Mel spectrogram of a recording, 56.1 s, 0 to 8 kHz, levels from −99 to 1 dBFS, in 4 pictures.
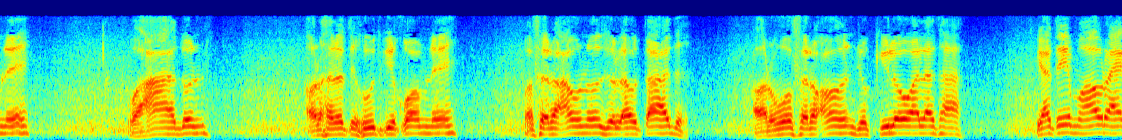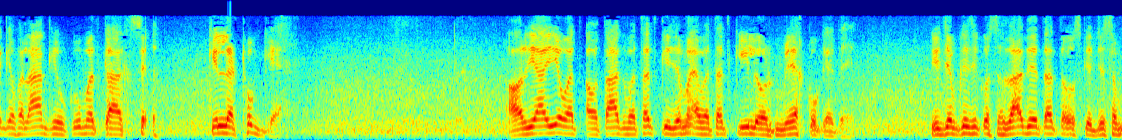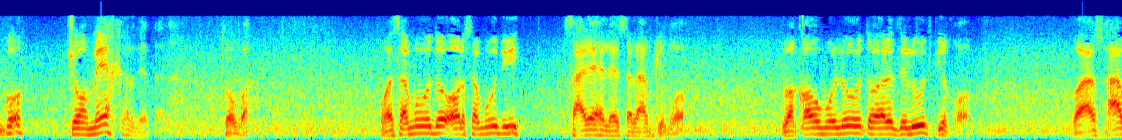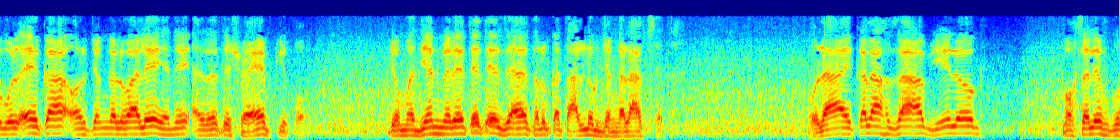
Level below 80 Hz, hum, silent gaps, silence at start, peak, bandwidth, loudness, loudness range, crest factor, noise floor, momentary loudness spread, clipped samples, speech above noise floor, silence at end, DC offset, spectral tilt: -48 dBFS; none; none; 0 s; 0 dBFS; 5.8 kHz; -14 LUFS; 6 LU; 16 dB; -41 dBFS; 19 LU; under 0.1%; 28 dB; 0 s; under 0.1%; -10.5 dB/octave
